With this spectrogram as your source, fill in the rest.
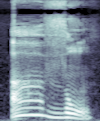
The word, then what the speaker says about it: avons: Then nous avons. Final S not pronounced. Avons.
